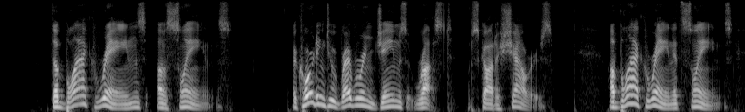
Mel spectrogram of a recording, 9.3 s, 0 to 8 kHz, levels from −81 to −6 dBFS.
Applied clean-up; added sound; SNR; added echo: none; none; none; none.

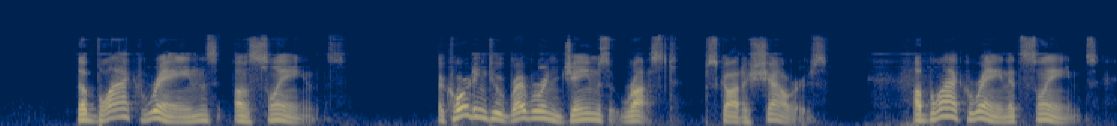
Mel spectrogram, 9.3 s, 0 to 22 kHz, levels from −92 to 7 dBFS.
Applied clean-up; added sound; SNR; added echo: neural mask model DeepFilterNet 3.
